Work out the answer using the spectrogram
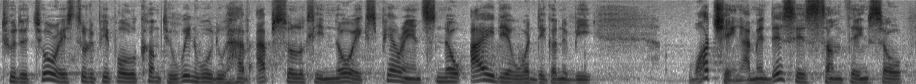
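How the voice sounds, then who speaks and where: A man hosts a casual interview podcast, asking his guest questions in a hesitant way with filler words. His voice is mid-pitched and mellow. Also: moderate pace, slight background noise. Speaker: podcast host.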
